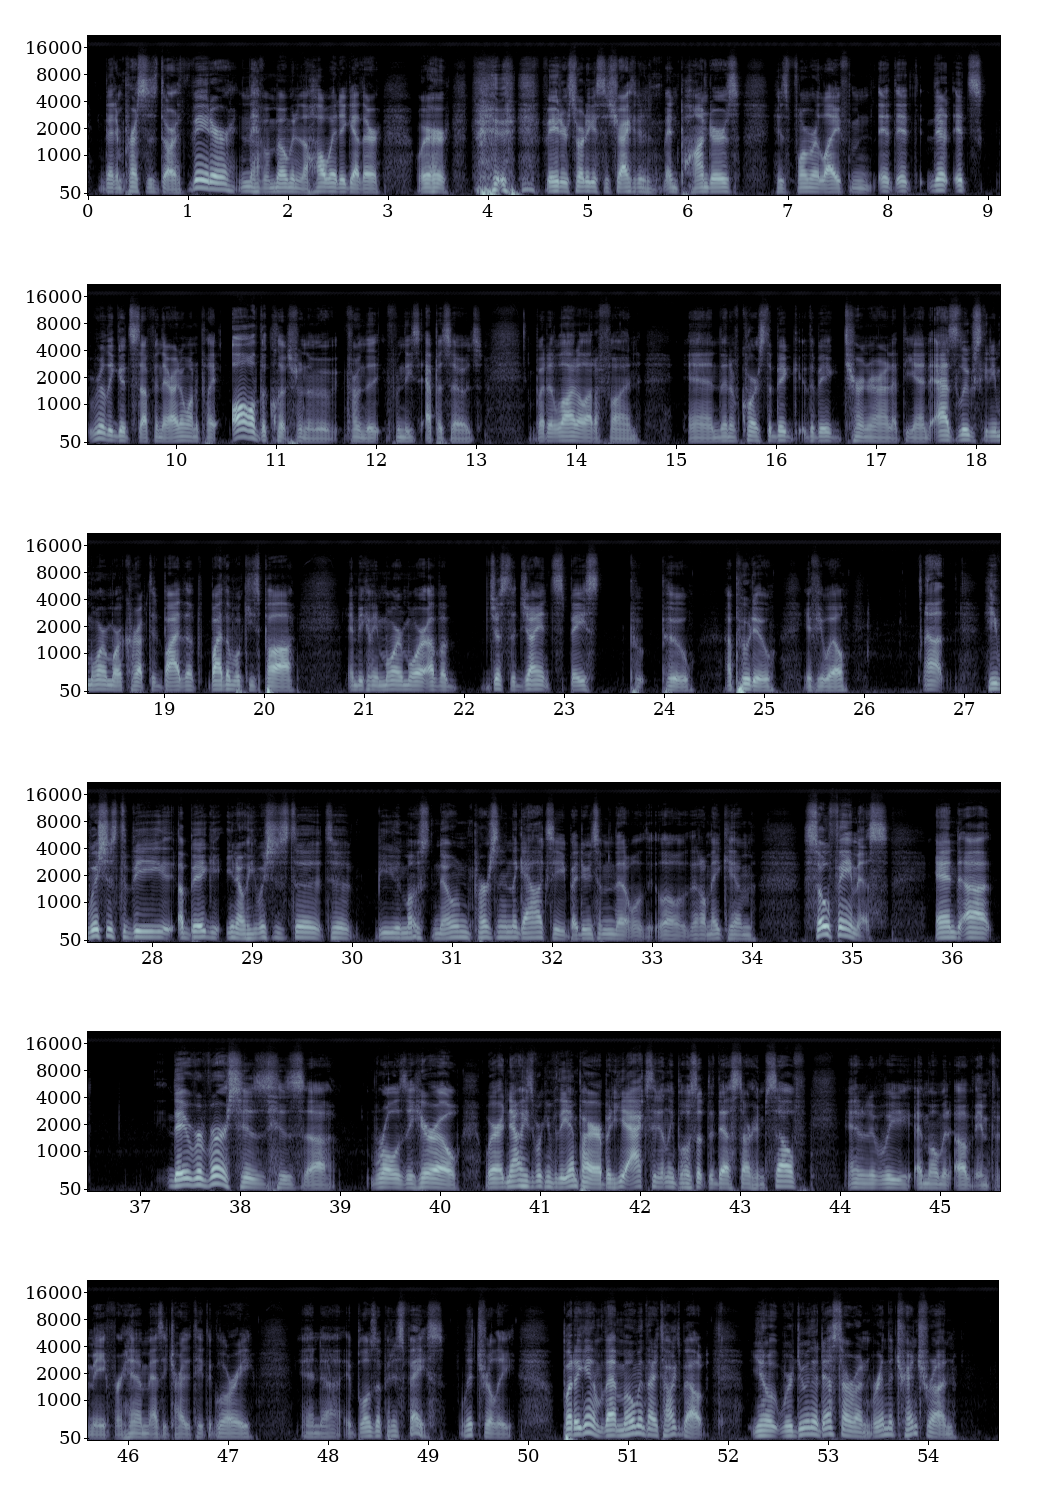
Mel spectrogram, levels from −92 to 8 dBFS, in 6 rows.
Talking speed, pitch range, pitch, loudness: 225 wpm, 95-125 Hz, 105 Hz, -30 LUFS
